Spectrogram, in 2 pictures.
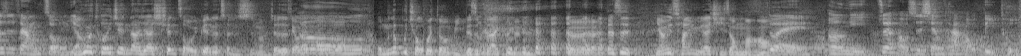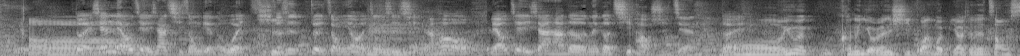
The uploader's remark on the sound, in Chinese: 本集白噪音指數：蚊風級 1/5。錄音地點： 齊客咖啡 The Gathering Cafe。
